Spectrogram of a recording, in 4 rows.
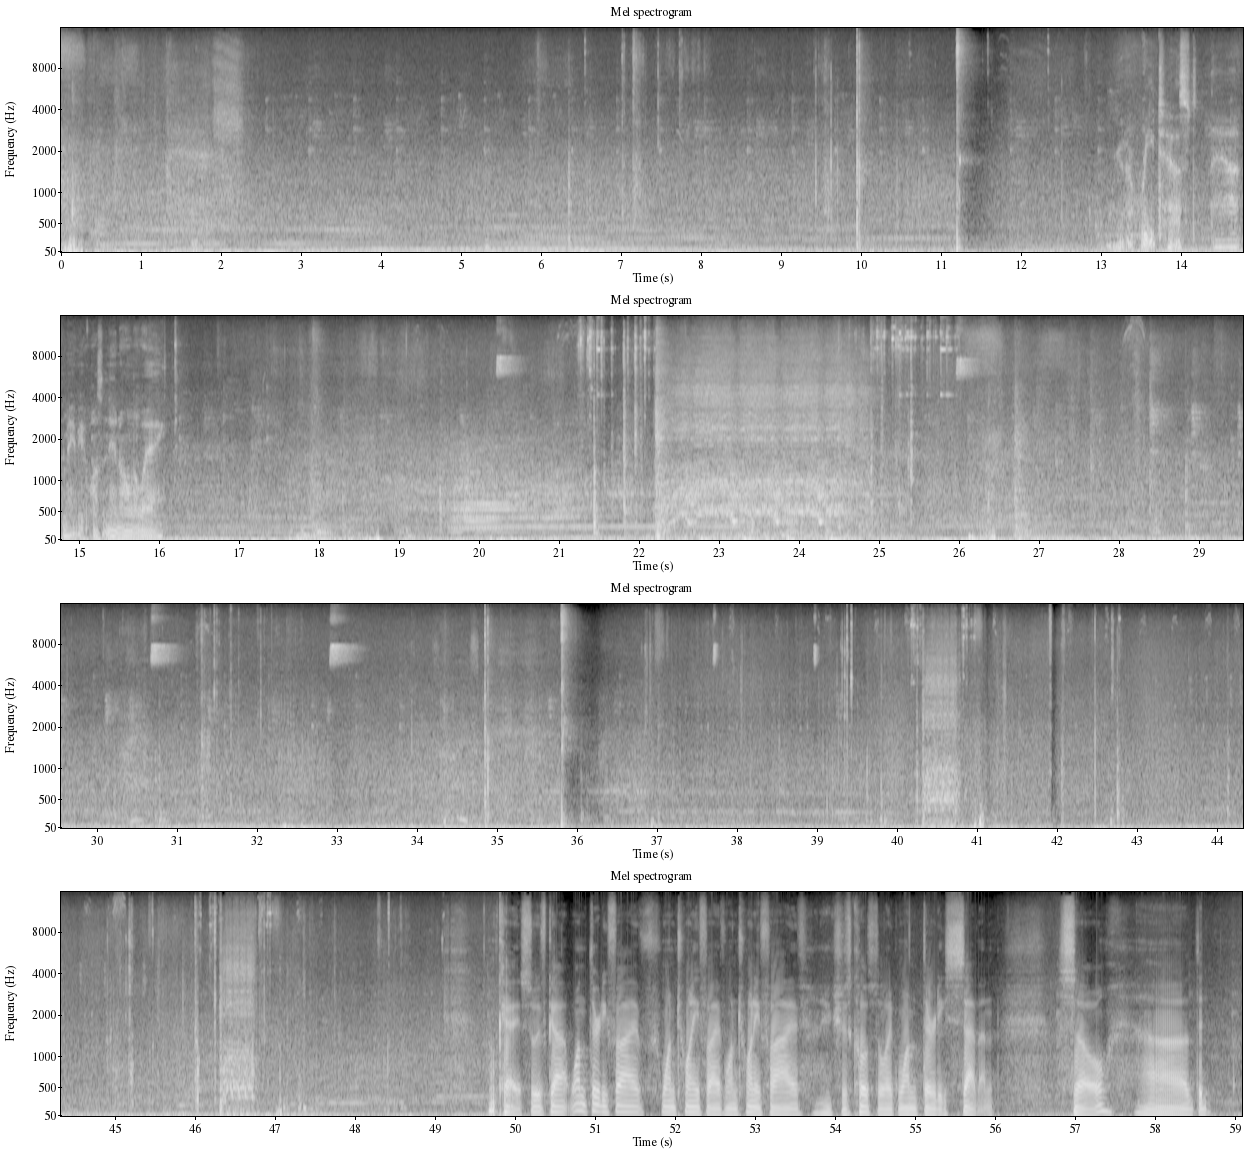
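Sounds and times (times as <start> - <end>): engine cranking on starter motor: 21.9 - 25.7, 40.1 - 41.3, 46.0 - 47.3.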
